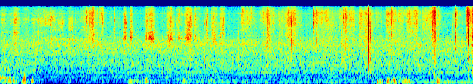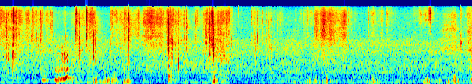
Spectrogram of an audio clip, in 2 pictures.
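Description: Paper being handled and pressed down on a craft table: scattered soft taps, knocks and rustles of journal pages and card, over the steady hum of an electric fan.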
